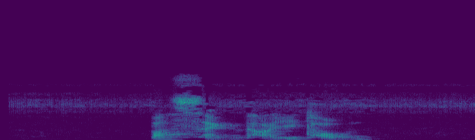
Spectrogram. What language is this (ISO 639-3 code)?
yue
